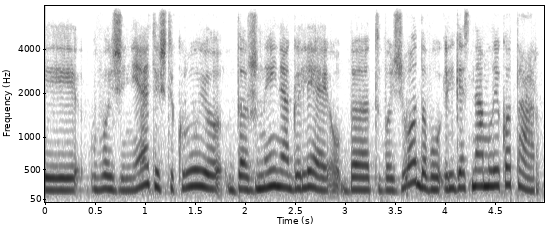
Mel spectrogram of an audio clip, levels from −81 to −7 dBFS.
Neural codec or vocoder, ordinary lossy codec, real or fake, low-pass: none; Opus, 16 kbps; real; 7.2 kHz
